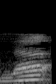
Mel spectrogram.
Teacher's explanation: ലാ എന്ന് പറയുമ്പോൾ നാവ് തട്ടുന്നത് നാവിൻ്റെ അരുവിൻ്റെ അറ്റവും മേലെ മുൻപല്ലുകളുടെ ഊനുമാണ് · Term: ലാമിൻ്റെ മഖ്റജാണ്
